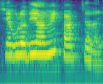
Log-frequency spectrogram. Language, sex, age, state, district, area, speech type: Bengali, female, 18-30, West Bengal, Uttar Dinajpur, urban, spontaneous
